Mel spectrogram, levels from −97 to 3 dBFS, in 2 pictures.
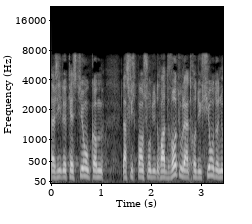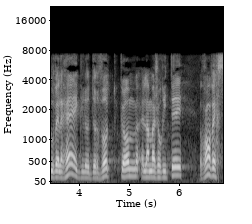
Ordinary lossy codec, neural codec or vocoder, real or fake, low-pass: none; codec, 16 kHz, 4 kbps, X-Codec, WavLM features, trained on Multilingual LibriSpeech; fake; 7.2 kHz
